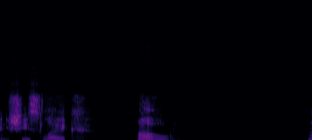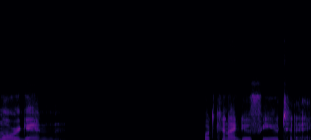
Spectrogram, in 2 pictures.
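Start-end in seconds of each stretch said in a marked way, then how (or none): 1.4-6.3 high, lilting female elf character voice. Narrating a scene, the speaker voices a female high elf greeting Morgan, female high elf voice. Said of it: "a female high elf".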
